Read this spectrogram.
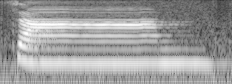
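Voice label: "zaan3", Cantonese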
